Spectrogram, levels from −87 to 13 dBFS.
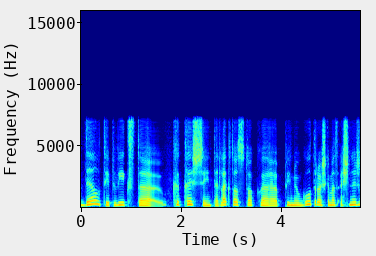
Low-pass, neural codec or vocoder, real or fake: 7.2 kHz; codec, 16 kHz, 0.3 kbps, FocalCodec; fake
